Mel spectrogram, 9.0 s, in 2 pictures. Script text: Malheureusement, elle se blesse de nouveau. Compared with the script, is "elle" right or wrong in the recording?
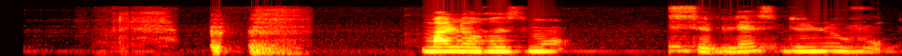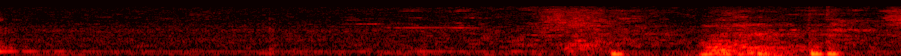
wrong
